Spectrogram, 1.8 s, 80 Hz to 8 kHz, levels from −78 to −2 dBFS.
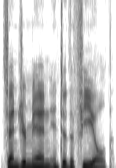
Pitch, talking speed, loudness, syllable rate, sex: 125 Hz, 205 wpm, -16 LUFS, 4.2 syllables/s, male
